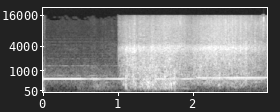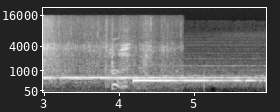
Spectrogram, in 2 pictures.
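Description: Water rushes and churns loudly.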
